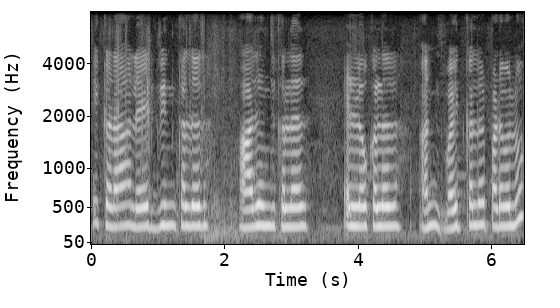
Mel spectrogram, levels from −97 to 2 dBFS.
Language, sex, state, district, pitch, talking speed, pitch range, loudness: Telugu, female, Andhra Pradesh, Annamaya, 255 Hz, 120 wpm, 245-260 Hz, -14 LUFS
